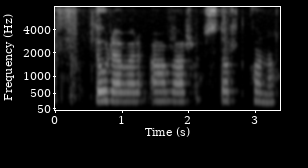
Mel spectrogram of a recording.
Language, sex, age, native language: Icelandic, female, 10, Icelandic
